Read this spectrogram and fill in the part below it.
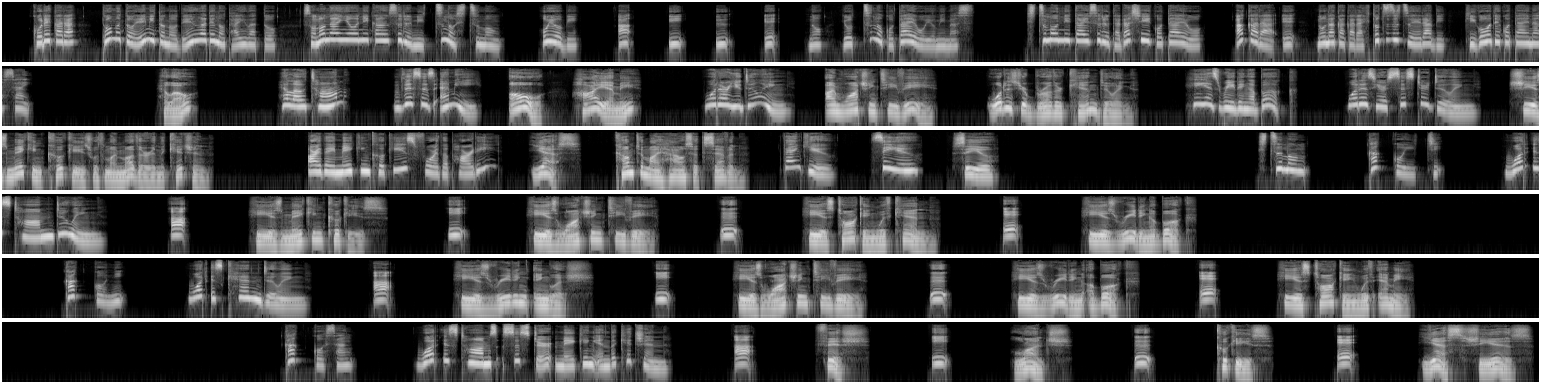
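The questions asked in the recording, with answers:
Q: What is Tom doing?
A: い: He is watching TV.

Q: What is Ken doing?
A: う: He is reading a book.

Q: What is Tom's sister making in the kitchen?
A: う: Cookies.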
